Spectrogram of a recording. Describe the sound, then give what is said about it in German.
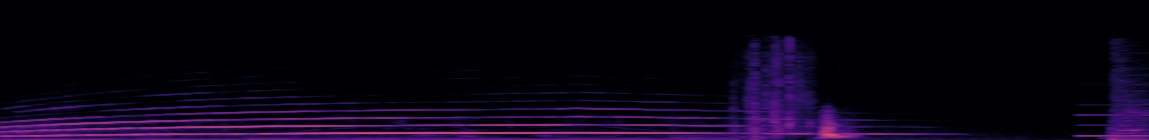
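A loud ambulance siren in Chicago, USA, wails in one long, slowly rising and falling tone over a low engine rumble, broken near the end by short harsh blasts before a steady tone resumes. “Und in Chicago in den USA klingt ein Rettungswagen so.”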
